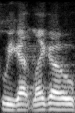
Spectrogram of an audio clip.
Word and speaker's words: WGTLGO: So the pronunciation is we got Lego for until we come up with a better one.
